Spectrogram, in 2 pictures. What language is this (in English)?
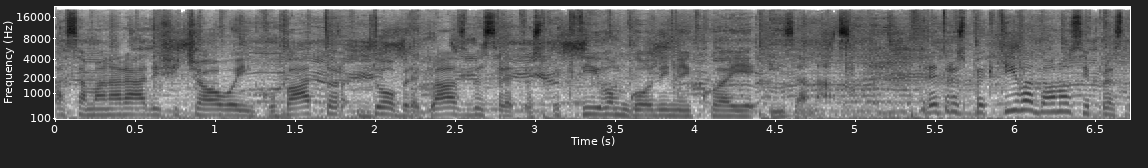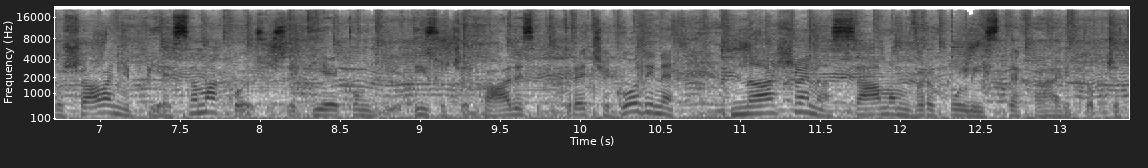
Croatian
